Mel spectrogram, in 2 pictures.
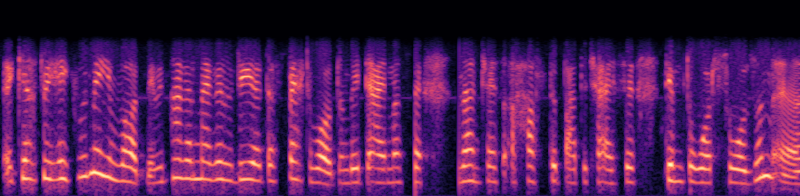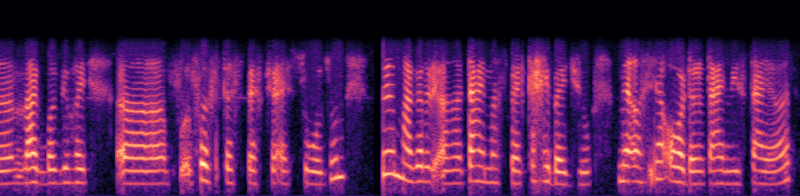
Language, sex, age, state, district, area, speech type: Kashmiri, female, 60+, Jammu and Kashmir, Srinagar, urban, conversation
